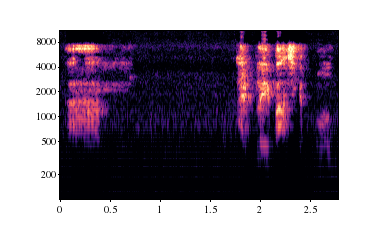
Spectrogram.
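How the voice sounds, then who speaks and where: Man, video call, very bright tone, soft-spoken, jokey, mixes in English. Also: mid-range voice, expressive, takes it slowly, a little hiss or hum, rough recording. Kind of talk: casual video call chat.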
